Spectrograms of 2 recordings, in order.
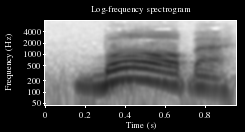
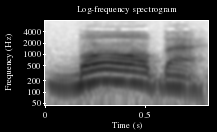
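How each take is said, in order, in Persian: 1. صدای کشیده «آ» پُر و سنگین است. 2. صدای کشیده «آ» پُر و سنگین است.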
